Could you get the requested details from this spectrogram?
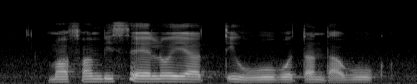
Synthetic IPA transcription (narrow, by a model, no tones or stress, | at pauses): mafambisɛlɔjatʼiɦuβɔtandʱa̰βuːkɔ̥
